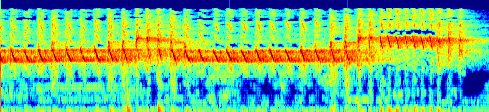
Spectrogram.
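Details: Greater green leafbird (cucak ijo) lure call for training caged birds: a long, rapid trill of high clear notes at a steady pitch, rising to a higher trill near the end.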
